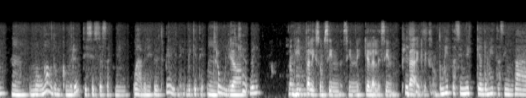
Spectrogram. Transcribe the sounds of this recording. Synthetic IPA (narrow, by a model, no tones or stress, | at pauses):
mɔŋːaːvd̪ɔmkʰɔmːəɾʉ̟ːt̪ɪsʏsːəlsɛt̪nɪŋɔɛːvənɪʔʉ̟ːt̪bɪld̪nɪ̰ŋvɪlkːət̪æɾʊt̪ʰɾuːlɪɑːkʰʉ̟ːl | sɔd̪ɔmɦɪt̪ːalɪksɔmsɪnsɪnːʏkːəlɛ̰lːə̰ʂɪnpʰɾɛvɛ̰ːɡlɪksɔmd̪ɔmɦɪt̪ːaʂɪnːʏkːəld̪ɔmhɪt̪ːaʂɪnvæː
